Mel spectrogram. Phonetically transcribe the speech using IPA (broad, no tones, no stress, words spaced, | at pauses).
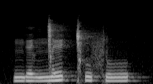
ŋelŋ͡ǀe ǀʰufɾu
